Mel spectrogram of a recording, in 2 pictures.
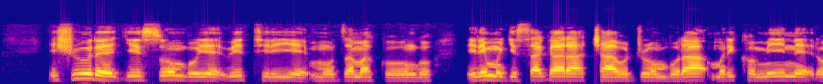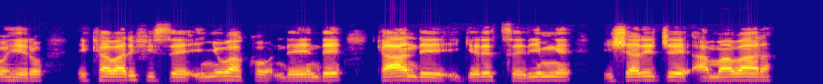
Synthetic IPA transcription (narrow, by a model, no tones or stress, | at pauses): iʃuːɾe̞ɾɟiːsuːmbuje̞βitʰiɾije̞m̥huzamakuːŋɡu | ɾiɾimuɡisaɡaɾat͡ʃaːβud͡ʒuːmbuɾamuɾikʰo̞mine̞ɾoɦeɾo̞ | ikʰaβaɾifise̞iɲuβako̞nde̞ːnde̞ | kaːndiḭɡe̞ɾe̞t͡se̞ɾimŋe̞ | iʃaɾid͡ʒe̞ʔa̰maβaɾa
